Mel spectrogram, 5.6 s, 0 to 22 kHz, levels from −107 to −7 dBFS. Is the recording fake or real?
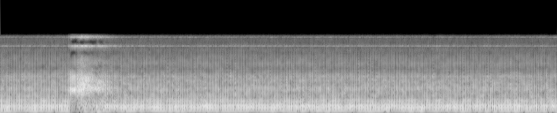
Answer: fake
